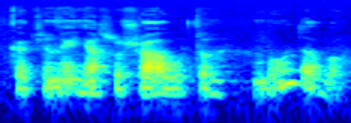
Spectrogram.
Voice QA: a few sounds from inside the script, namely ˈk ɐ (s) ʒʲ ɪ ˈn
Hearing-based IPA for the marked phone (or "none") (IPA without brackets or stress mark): t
